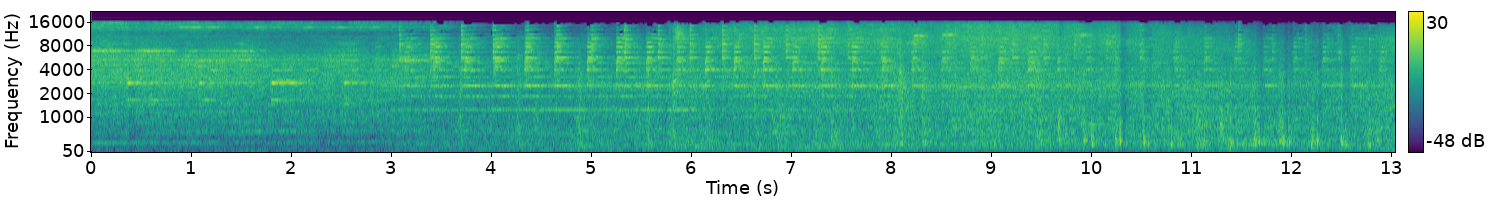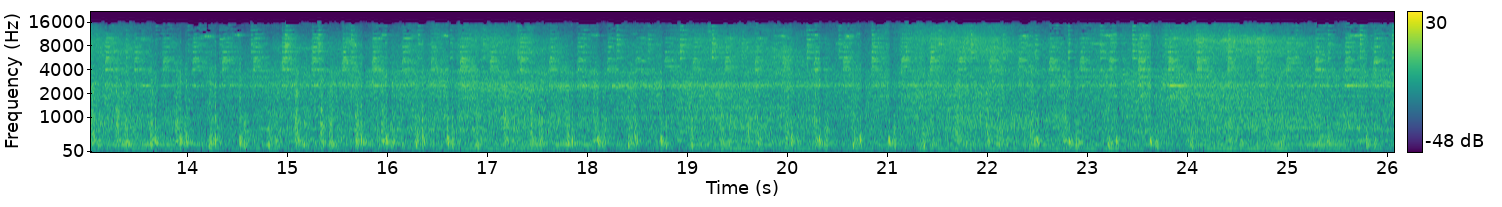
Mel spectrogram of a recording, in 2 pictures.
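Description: Electric commuter train running past, its wheels clicking rhythmically over the rail joints, loudest from about ten seconds in, over a steady hum.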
